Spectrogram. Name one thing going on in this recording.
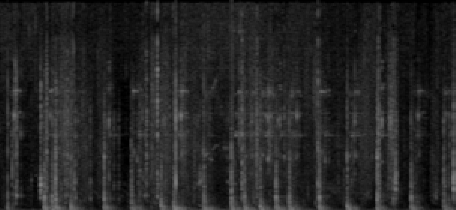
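Boots clomp up wooden stairs.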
